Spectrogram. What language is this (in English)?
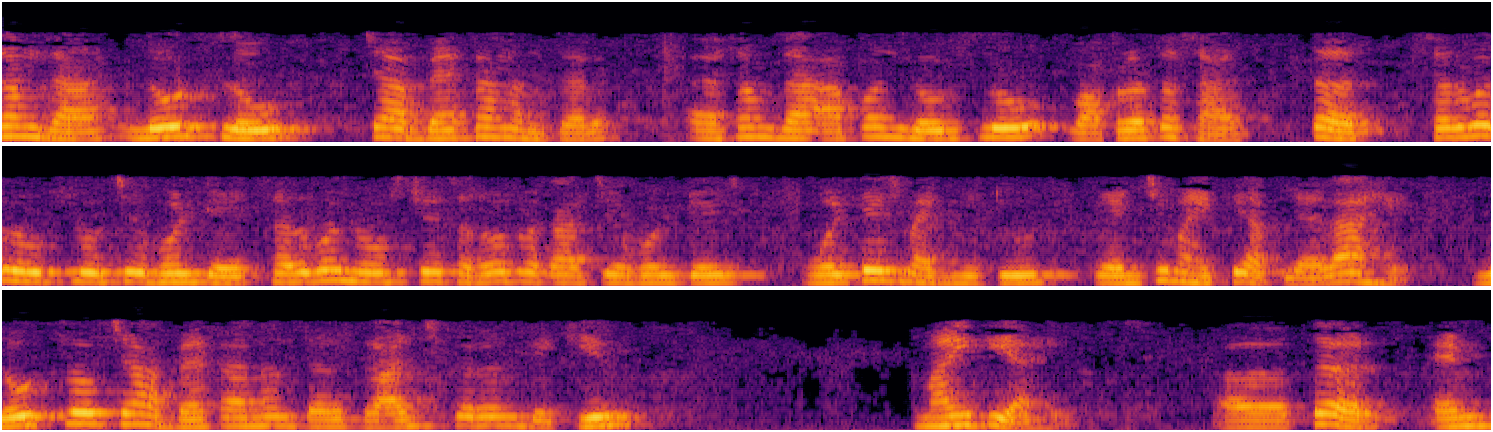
Marathi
